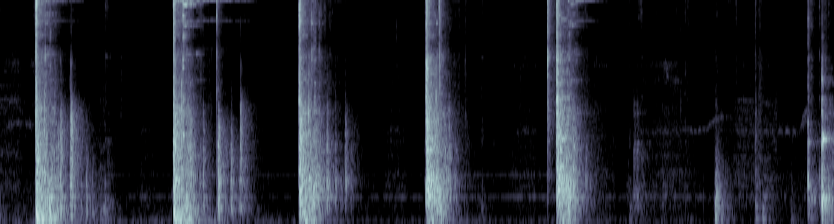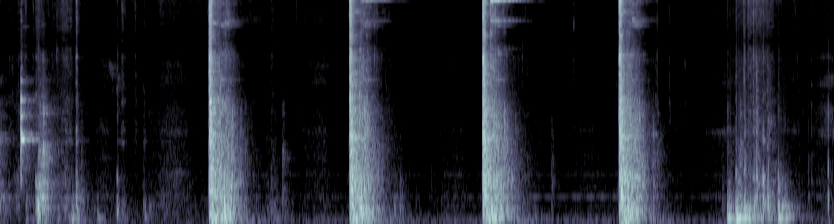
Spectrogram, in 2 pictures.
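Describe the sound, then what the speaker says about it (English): Heavy metallic thwacks of a hammer driving wheel studs into a mobile home's brake hub, about a dozen loud blows spaced roughly a second or two apart, with brief ringing after each hit. "just give them a couple good thwacks and they're going to pop right in"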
